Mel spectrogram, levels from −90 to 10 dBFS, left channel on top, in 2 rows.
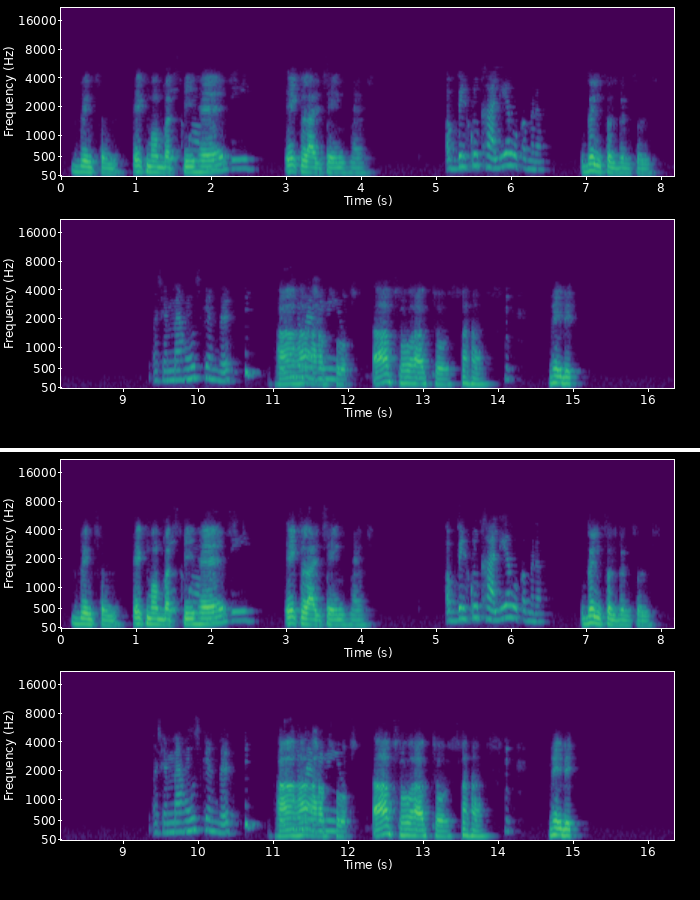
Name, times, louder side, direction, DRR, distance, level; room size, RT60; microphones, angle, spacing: voice 1, 0.1-2.2 3.0-4.1 6.9-7.9 11.0-12.0 12.3-13.9 14.7-15.0, right 4 dB, 40° right, 0.4 m, -23 dB
voice 2, 1.4-2.5 5.1-6.4 9.4-10.7 11.1-12.0 12.7-12.8 14.1-14.2, right 2 dB, 60° right, 1.5 m, -34 dB
6.4 x 5.2 x 4.9 m
head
